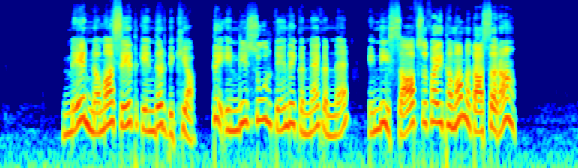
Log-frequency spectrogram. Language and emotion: Dogri, happy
